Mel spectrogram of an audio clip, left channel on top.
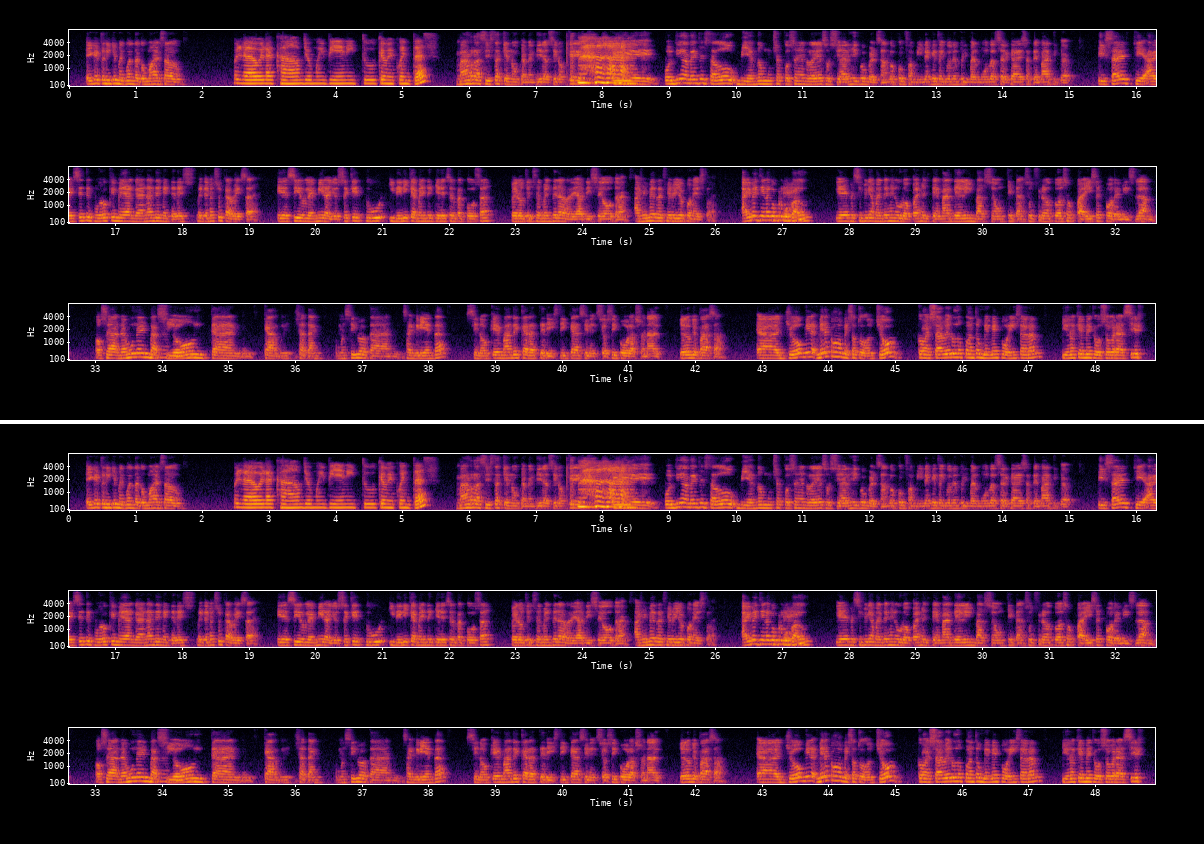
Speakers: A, on the left; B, on the left.
A: Hay que tener que me cuenta cómo has estado.
B: Hola, hola, Cam, yo muy bien, ¿y tú qué me cuentas?
A: Más racista que nunca, mentira, sino que
B: <laughs>
A: eh, últimamente he estado viendo muchas cosas en redes sociales y conversando con familia que tengo en el primer mundo acerca de esa temática. Y sabes que a veces te juro que me dan ganas de meter es- meterme en su cabeza y decirle, mira, yo sé que tú idílicamente quieres cierta cosa, pero tristemente la realidad dice otra. ¿A qué me refiero yo con esto? A mí me tiene algo
B: Okay.
A: preocupado, y específicamente es en Europa, es el tema de la invasión que están sufriendo todos esos países por el Islam. O sea, no es una
B: Ujú.
A: invasión tan, carn- o sea, tan, ¿cómo decirlo?, tan sangrienta, sino que más de característica silenciosa y poblacional. ¿Qué es lo que pasa? Ah, yo, mira, mira cómo empezó todo. Yo comencé a ver unos cuantos memes por Instagram y uno que me causó gracia <laughs>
